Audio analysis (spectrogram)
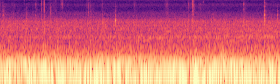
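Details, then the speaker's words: Ford Fiesta driving after front shock absorber replacement; the old shocks had lost their oil and their valves knocked inside. Now only a steady low road rumble with no knocks or clunks, so the front suspension is quiet. "โอเคครับเรียบร้อยนะฮะถือว่าเรียบร้อยโอเคเลยนะฮะเงียบหมดแล้วนะครับ"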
